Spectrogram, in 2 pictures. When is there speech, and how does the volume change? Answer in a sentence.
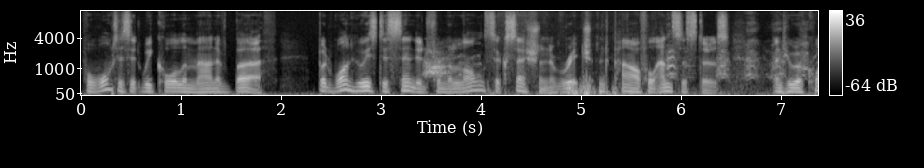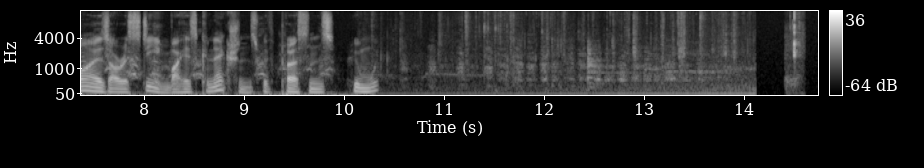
The speech can be heard from 0.0 to 10.3 s, at a steady volume.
